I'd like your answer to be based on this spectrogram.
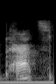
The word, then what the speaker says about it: Patz: I think it's Ethan Patz, P-A-T-Z. – Yeah, yes.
